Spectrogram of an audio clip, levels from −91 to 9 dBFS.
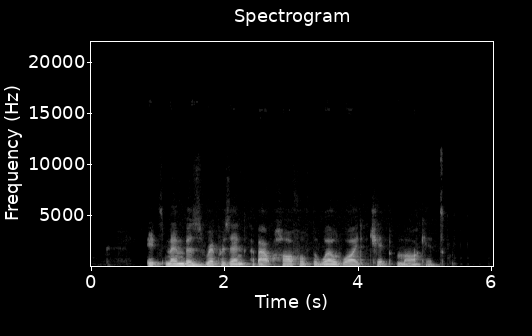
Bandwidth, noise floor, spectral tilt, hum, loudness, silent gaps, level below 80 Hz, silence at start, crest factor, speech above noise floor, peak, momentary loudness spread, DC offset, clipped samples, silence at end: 5.8 kHz; -83 dBFS; -10.5 dB/octave; none; -24 LUFS; none; -62 dBFS; 0.85 s; 18 dB; 60 dB; -8 dBFS; 13 LU; under 0.1%; under 0.1%; 0.9 s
